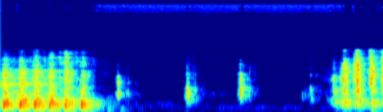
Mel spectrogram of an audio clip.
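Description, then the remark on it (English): Someone pounds on the door of a room in a house: four heavy, separate thumps at uneven intervals, each short and solid with silence between, framed by louder tonal passages before and after. “I was about to call Preen and ask him why when somebody began pounding on my door”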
